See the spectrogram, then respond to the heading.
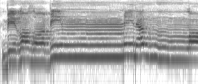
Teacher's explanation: ادغام کریں گے غننے کے ساتھ 3 سے 4 سیکنڈ تک آواز کو ناک میں چھپائیں گے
